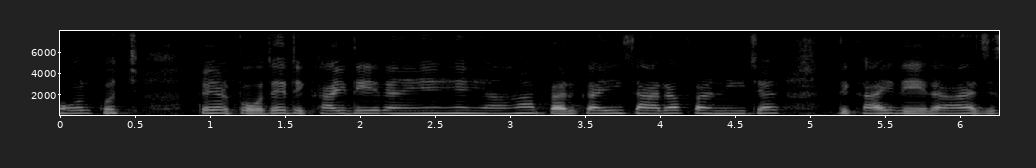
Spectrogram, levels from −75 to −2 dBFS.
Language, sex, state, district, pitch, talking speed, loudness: Hindi, female, Maharashtra, Dhule, 255 Hz, 170 wpm, -38 LUFS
